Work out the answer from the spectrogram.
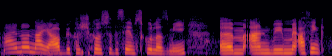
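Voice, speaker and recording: An eighteen-year-old woman with a smooth, clear voice pitched a little high. She explains things eagerly and fluently in a casual interview. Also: moderate pace, a bit bright, poor audio. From Bradford, England. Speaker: interviewee, stage performer.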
